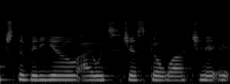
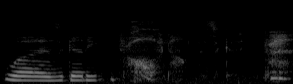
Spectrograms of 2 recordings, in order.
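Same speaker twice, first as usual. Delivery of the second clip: whispered laugh. Real, not acted. Giggling whisper about ex.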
